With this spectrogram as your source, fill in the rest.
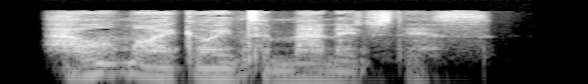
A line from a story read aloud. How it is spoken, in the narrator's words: She whispered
